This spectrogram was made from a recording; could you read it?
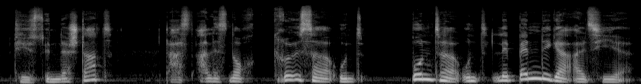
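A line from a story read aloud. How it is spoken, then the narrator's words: Calling out. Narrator (German): rief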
